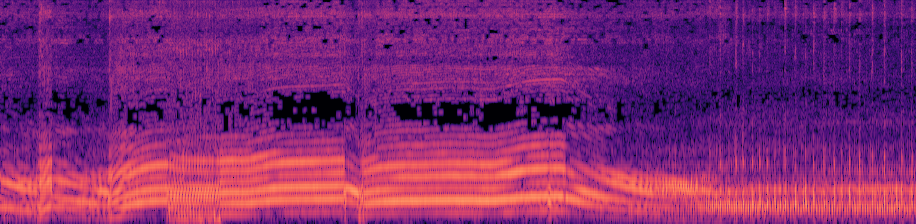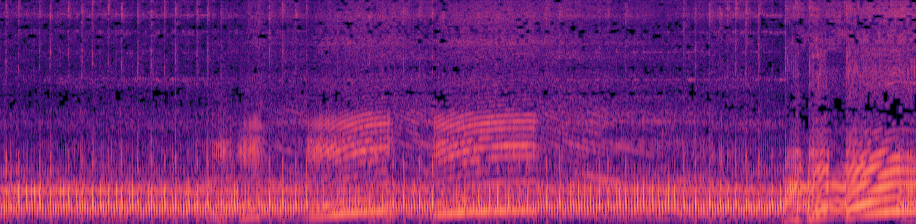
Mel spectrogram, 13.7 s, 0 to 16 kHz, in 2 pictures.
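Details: Two chainsaws (366 and 70-series, alongside Ironhorse 371xp) under cut: revs surge and sag, pitch hunting; 366 lean, 70 lean/rich, popping; owners suspect bad fuel, saws wouldn't tune.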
